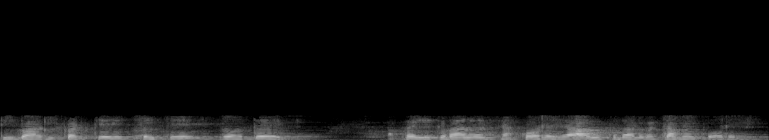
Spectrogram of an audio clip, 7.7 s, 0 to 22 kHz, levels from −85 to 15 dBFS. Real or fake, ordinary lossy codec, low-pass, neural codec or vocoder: fake; AAC, 16 kbps; 7.2 kHz; codec, 32 kHz, 1.9 kbps, SNAC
